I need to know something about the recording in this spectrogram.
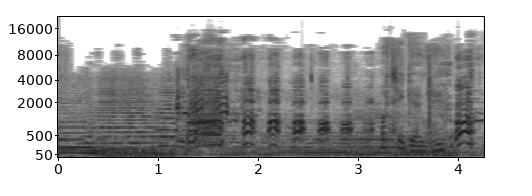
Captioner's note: laughing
